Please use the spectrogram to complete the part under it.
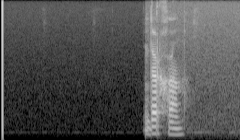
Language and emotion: Russian, neutral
